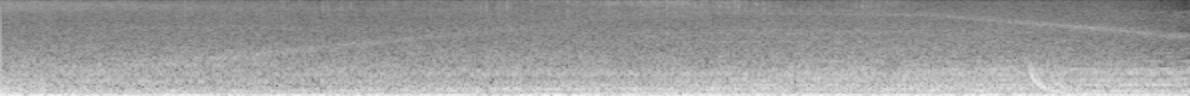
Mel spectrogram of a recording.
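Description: A loud sound effect: a dense, low rumble with whooshing sweeps in pitch, one rising through the middle and one falling near the end, and a brief downward zap just before the end.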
